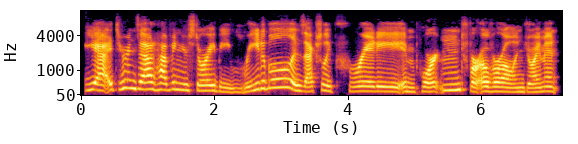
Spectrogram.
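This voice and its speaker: A woman's voice: medium pitch, lively intonation, measured pace, hardly any pauses, a bit bright, no room sound, highs cut off. A woman co-hosting a casual podcast, chatty and opinionated, with wry, rambling asides. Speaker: podcast co-host.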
